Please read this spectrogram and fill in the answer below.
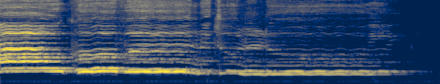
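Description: Two women's voices singing unaccompanied in two-part harmony, moving through a few sustained notes and settling on a long held final chord that fades out at the very end.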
